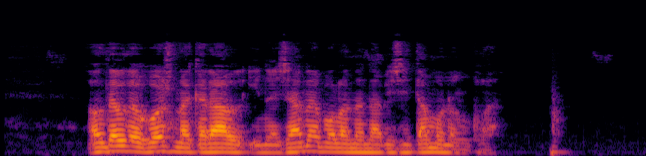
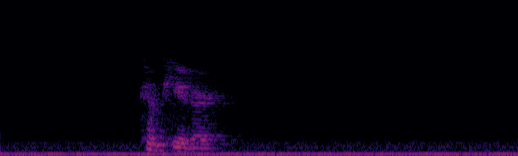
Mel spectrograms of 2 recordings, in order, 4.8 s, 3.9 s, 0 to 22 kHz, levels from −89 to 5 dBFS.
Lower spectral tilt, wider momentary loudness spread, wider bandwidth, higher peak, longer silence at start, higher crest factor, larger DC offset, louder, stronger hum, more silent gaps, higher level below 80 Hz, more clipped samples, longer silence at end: first, -8 dB/octave vs -5.5 dB/octave; about the same, 12 LU vs 13 LU; first, 7.4 kHz vs 6.2 kHz; first, -6 dBFS vs -38 dBFS; first, 0.65 s vs 0 s; about the same, 18 dB vs 20 dB; neither; first, -23 LUFS vs -59 LUFS; neither; neither; first, -48 dBFS vs -60 dBFS; neither; first, 0.65 s vs 0 s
